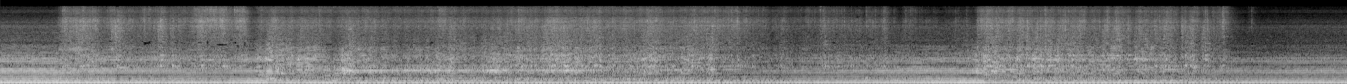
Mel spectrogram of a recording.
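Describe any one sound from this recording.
A wood chipper grinds and crunches through branches, with bursts that come and go.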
